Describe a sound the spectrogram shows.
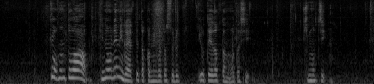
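A young woman speaks animatedly and close up.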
